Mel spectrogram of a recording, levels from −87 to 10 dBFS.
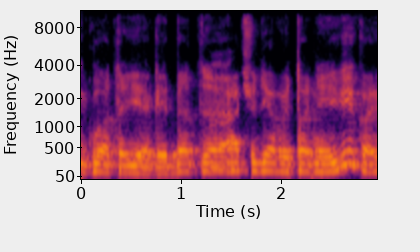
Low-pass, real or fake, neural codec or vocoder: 9.9 kHz; real; none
